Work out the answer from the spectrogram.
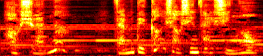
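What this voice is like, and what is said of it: Quiet, hushed voice. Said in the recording (Chinese): “艾莎小声对安娜说”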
